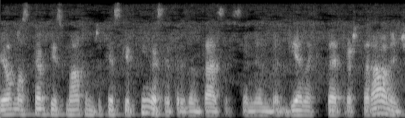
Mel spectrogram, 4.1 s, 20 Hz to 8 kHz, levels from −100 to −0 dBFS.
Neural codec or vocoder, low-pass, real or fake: none; 7.2 kHz; real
